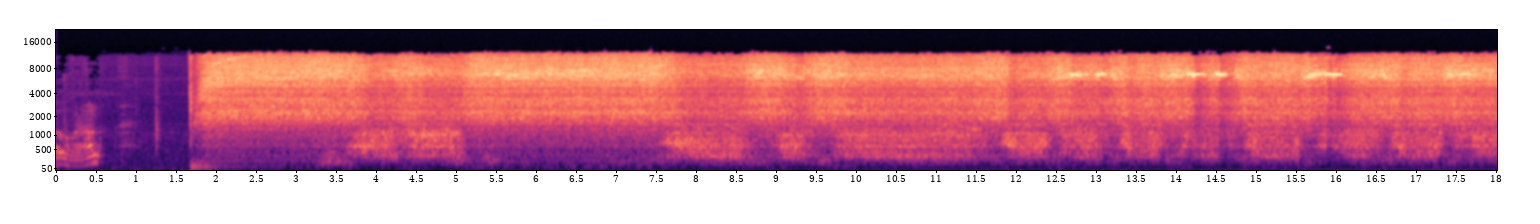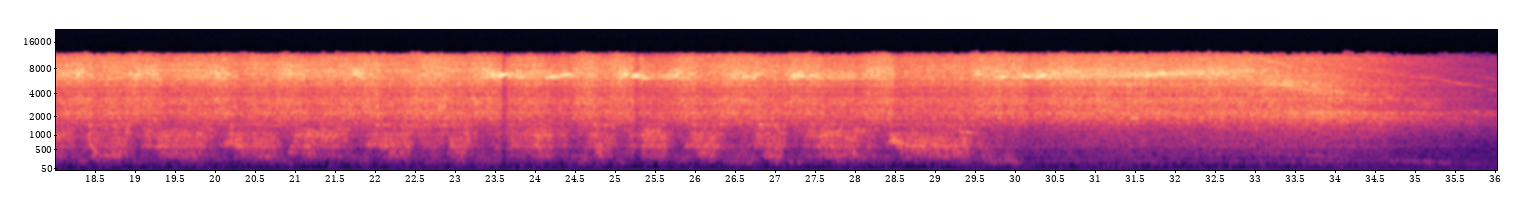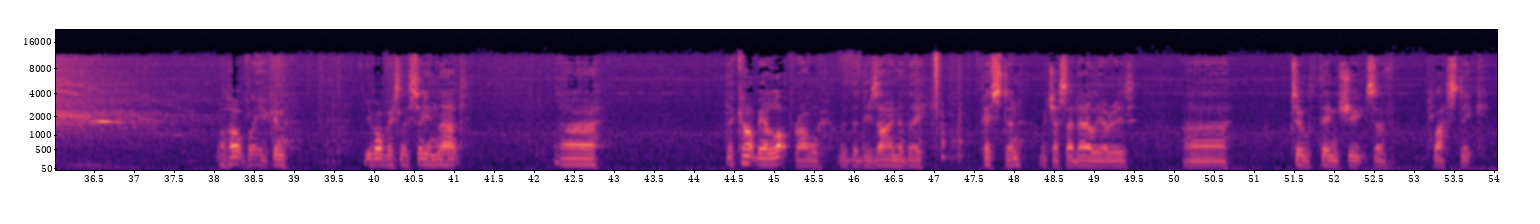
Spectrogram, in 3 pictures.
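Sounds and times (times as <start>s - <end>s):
rush of air pulsing: 1.7s - 38.2s
vacuum cleaner running: 1.7s - 38.3s.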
